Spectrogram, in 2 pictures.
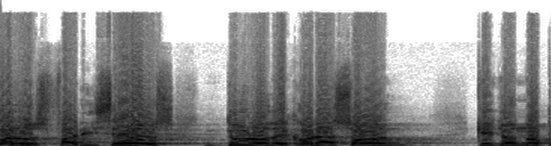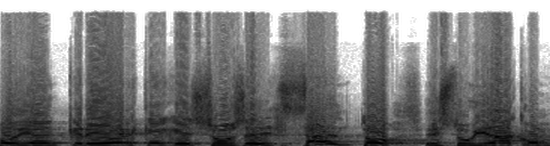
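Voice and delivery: predicador gritando, más agudo y fuerte; predicación a todo pulmón. Acted. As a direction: clama el perdón de Dios a la congregación. Predicación a toda voz. (sermón a grito encendido)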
